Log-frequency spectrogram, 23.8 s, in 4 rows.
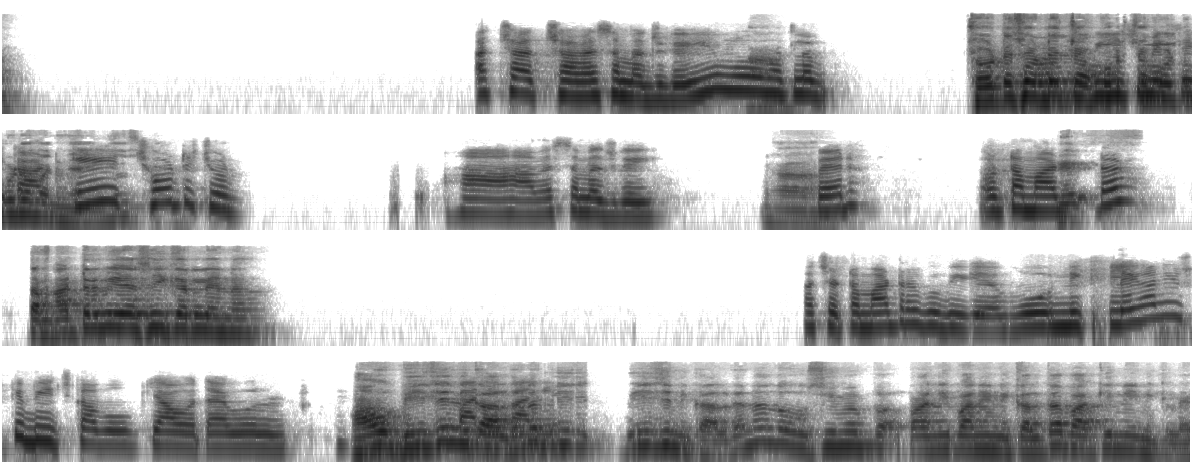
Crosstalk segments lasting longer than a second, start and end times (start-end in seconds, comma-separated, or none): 5.0-6.8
